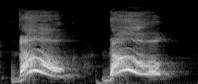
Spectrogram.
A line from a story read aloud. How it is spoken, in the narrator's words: Gertrude kept screaming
